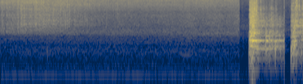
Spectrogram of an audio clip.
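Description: Dry split lentils (toor dal) pouring in a steady hiss into a clay pot, which stops suddenly after about three seconds. Near the end comes a sudden loud clatter with a short metallic ring.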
